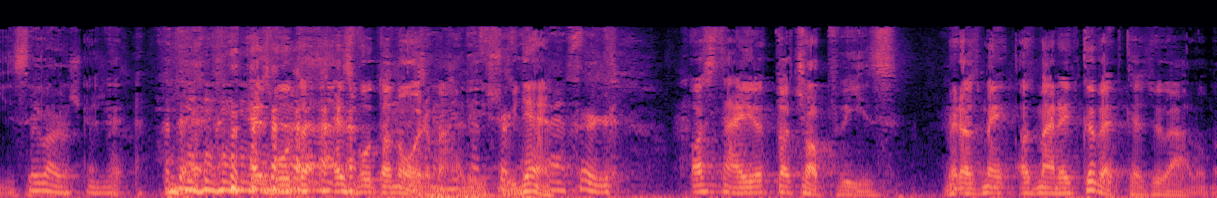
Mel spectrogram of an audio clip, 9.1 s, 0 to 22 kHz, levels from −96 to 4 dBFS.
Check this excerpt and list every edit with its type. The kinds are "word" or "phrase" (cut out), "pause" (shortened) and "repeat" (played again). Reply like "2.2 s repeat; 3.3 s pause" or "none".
none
